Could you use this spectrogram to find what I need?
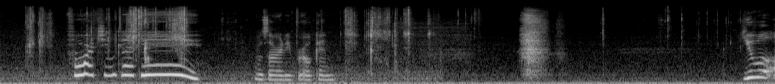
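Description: Plastic wrapper crinkles in a young woman's hands.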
